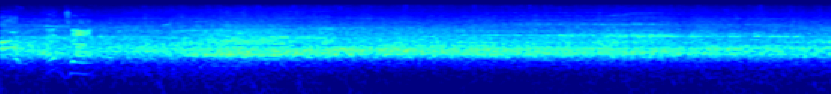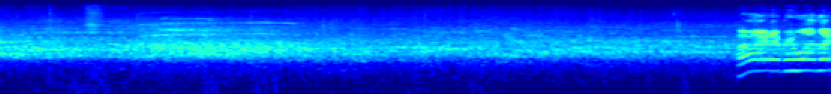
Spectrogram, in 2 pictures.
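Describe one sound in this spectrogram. A large crowd cheers and applauds in a big echoing stadium.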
